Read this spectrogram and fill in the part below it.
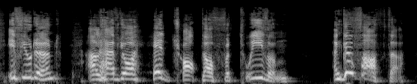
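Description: A man's voice: extremely high pitch, big pitch swings, normal speed, sharp tone, dry recording, studio quality, pitched above the performer's own voice, heavily acted. A man voicing an imperious, spoiled little girl who plays at royalty in a children's storybook, bossy, demanding and haughty.

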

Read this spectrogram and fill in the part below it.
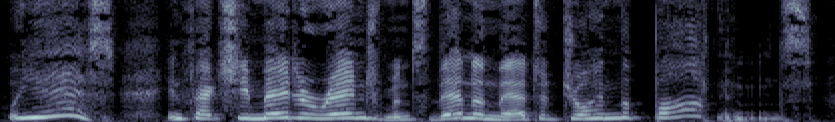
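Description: A fretful storybook mother , acted by a man. Her voice is high and plaintive, moaning her worries with wide rises and falls. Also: huge pitch swings, normal speed, no room sound, studio quality. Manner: groaning, plaintive. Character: anxious, fretful middle-class wife and mother, moaning.

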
